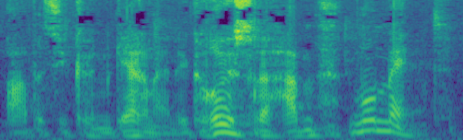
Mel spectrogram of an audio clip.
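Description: A man's voice: fairly low pitch, wildly swooping pitch, a little fast, a little mellow, husky, exaggerated voice. An actor playing an eager, obliging watchmaker with a salesman's manner in a children's radio play. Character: eager, courteous watchmaker selling his wares.

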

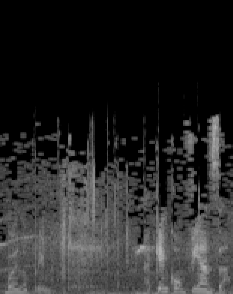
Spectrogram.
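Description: A woman's voice: medium pitch, steady tone, a little slow, lightly acted. A young Salvadoran woman playing a worried, indignant farm owner in an amateur sketch, emphatic and repeating herself as she explains. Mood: defensive, explaining. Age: young adult. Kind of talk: amateur improvised sketch acting. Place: outdoors in a rural yard. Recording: outdoor camera sound, faint ambient noise.

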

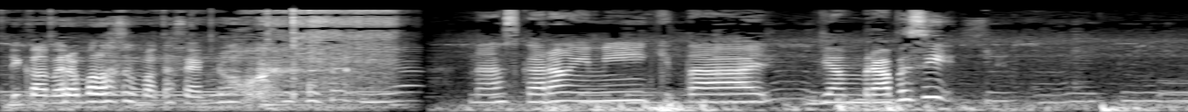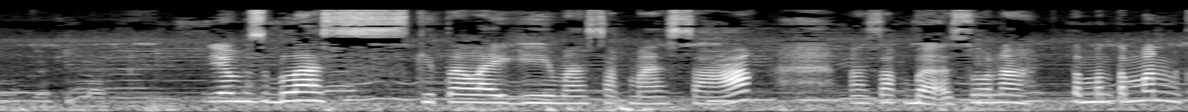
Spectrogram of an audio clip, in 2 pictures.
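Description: A woman chatting casually to her viewers while camping outdoors, with music playing behind her. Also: fairly high pitch. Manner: chatty, addresses viewers directly. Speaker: camping vlogger. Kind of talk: casual vlog chat to camera. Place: outdoors at a misty hill campsite and in a tent. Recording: talk over loud background music.

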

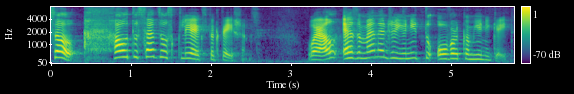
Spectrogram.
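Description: A woman from Ukraine with a Ukrainian accent, giving a conference talk quickly with many "uh" fillers, her voice muffled by a face mask. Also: high voice, expressive. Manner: fast-talking, frequent "uh" fillers. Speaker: conference speaker. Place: conference room.

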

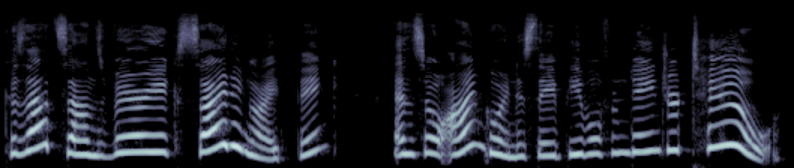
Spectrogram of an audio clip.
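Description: An excitable, headstrong young girl from a children's storybook, as a woman reader puts her on. She speaks loudly and very high, stressing words with childish bluntness. The recording is dry and close. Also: moderate pace, no echo. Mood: eager. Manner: loud, emphatic, childish grammar. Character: brash, excitable, stubborn young schoolgirl. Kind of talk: children's audiobook character voice.

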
